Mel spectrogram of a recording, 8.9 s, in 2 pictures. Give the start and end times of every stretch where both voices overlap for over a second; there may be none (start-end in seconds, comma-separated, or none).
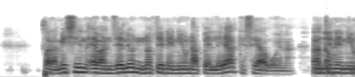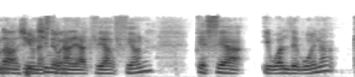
3.9-5.3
